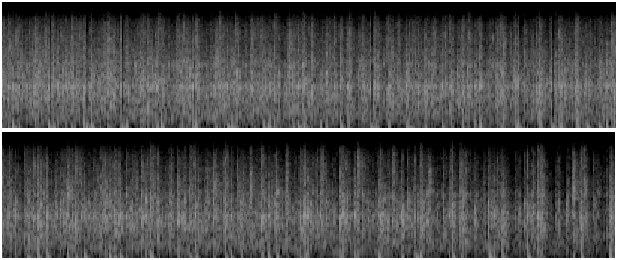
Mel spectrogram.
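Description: Large crowd applauding: dense, sustained clapping.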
